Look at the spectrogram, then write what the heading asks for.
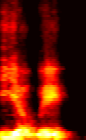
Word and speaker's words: Yahweh: Então, quando nós ativamos esse tetragrama, essas quatro letras Yahweh, que é como se pronuncia, ele nos leva a acessar o plano de Deus para nós.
